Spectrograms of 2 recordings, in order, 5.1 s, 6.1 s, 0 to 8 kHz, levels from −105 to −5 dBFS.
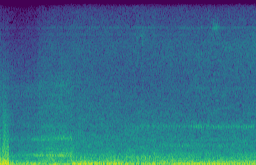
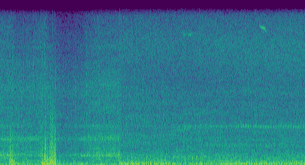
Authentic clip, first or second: second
